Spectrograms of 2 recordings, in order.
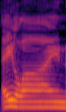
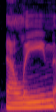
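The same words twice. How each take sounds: First: It begins with 'ay', like the letter A. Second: It is said the local way, without 'ay'. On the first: This is how outsiders say it. The speaker calls it wrong. "people say it as A-line" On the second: This is how people from the area say it. The speaker calls it right. "there's a town near me that's Aline"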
